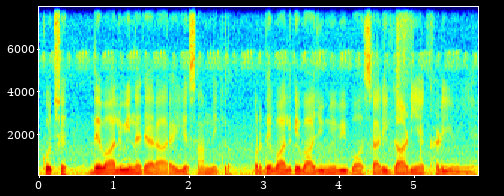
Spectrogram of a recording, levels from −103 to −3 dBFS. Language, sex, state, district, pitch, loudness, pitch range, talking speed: Hindi, male, Uttar Pradesh, Saharanpur, 110 Hz, -18 LUFS, 105-110 Hz, 225 wpm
